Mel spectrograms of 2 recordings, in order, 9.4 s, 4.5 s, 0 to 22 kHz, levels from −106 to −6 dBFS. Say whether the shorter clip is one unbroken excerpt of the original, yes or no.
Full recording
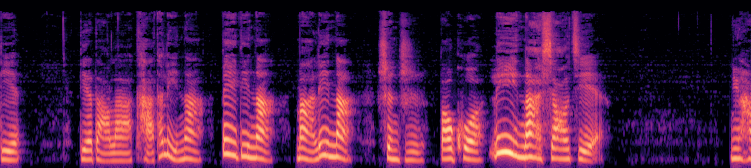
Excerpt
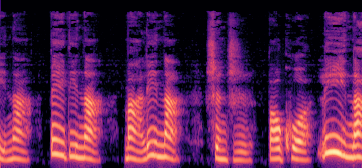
yes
